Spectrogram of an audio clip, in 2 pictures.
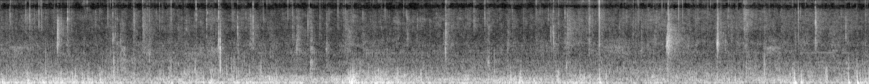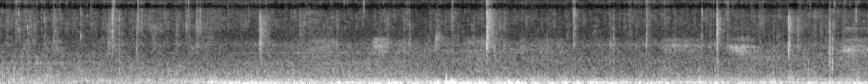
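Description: Faint outdoor ambience: a low, uneven rumble with scattered light clicks and crackles, louder in the second half.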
